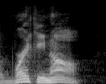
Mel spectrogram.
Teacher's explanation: 以 ing 结尾可以把 g 去掉，用 in 跟 all 形成一个连音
